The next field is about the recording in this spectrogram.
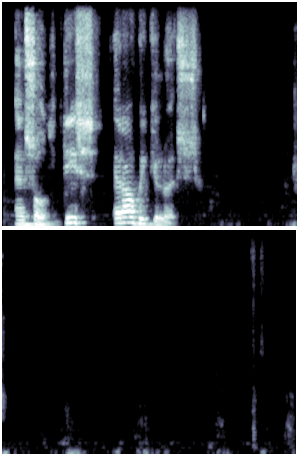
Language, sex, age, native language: Icelandic, male, 70-79, Icelandic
